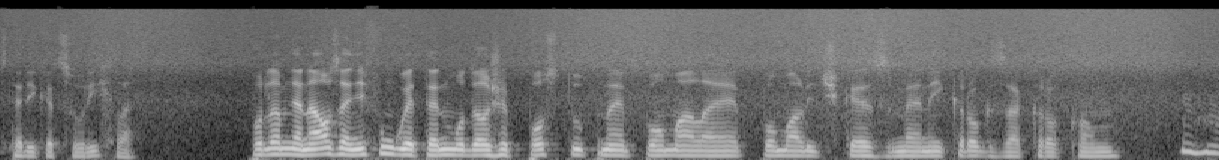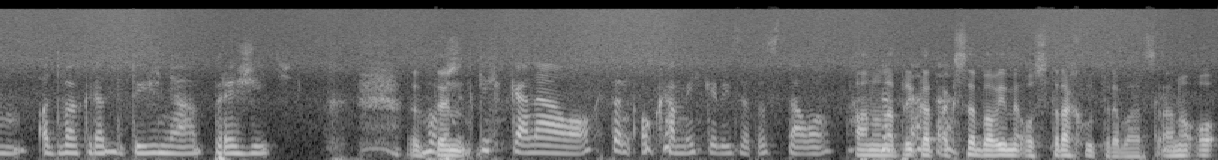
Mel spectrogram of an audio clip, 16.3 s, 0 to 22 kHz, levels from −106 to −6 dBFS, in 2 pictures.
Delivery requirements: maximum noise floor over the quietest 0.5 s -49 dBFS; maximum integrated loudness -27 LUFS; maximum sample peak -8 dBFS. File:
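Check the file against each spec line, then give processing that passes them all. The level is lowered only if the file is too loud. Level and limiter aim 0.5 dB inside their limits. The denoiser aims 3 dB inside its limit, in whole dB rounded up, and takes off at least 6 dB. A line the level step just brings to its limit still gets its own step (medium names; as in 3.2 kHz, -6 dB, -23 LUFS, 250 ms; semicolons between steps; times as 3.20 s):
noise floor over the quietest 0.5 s -43 dBFS: fail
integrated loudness -31.0 LUFS: pass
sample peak -13.0 dBFS: pass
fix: noise reduction 9 dB, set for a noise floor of -43 dBFS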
